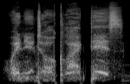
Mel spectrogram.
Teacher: So when you whisper, when you talk like this, you're squeezing your vocal folds together very tightly and just letting a tiny bit of air out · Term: whispering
